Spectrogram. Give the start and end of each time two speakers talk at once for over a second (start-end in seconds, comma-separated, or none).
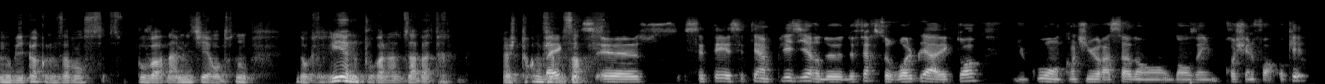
none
